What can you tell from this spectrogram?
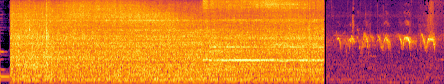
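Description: Ruilong rice combine harvester running under load: its engine and threshing machinery make a loud, steady mechanical din, and a steady whine joins about four seconds in. A little past six seconds it cuts off abruptly, leaving a lower steady hum with short bird chirps.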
